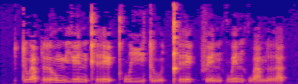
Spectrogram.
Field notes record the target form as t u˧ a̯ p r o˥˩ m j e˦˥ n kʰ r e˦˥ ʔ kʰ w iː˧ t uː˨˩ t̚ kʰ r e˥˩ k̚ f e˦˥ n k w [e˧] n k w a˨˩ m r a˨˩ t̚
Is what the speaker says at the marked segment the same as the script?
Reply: no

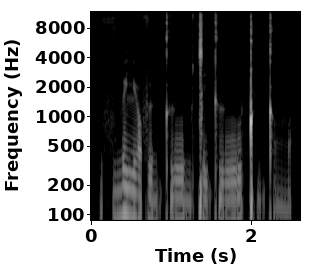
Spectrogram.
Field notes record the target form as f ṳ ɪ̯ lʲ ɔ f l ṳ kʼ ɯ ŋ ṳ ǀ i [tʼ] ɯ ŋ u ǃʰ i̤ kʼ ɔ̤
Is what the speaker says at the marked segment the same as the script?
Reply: no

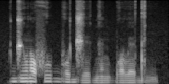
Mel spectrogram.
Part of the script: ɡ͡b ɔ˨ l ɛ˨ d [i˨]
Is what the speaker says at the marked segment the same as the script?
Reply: yes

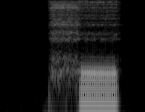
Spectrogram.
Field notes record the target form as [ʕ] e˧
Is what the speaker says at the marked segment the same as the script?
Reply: no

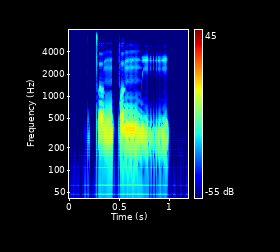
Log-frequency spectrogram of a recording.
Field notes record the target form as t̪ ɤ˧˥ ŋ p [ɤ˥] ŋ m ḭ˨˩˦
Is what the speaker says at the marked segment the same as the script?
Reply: yes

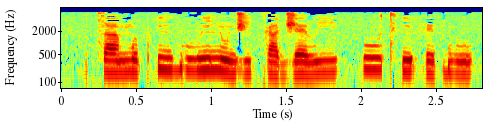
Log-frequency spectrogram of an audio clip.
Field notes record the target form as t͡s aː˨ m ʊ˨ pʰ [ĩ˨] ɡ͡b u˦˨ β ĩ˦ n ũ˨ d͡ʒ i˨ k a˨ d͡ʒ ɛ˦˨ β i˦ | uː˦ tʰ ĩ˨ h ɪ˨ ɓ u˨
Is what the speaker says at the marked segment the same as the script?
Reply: no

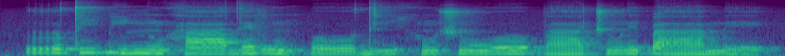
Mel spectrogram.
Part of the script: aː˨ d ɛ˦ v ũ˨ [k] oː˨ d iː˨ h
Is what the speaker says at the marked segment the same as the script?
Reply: no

